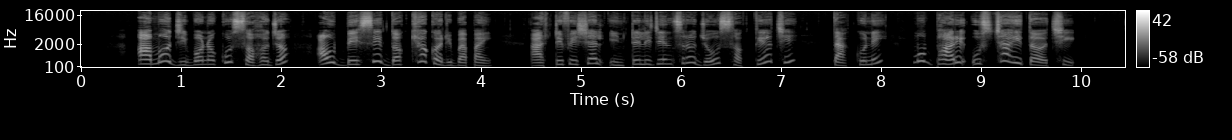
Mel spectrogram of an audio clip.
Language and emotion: Odia, happy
